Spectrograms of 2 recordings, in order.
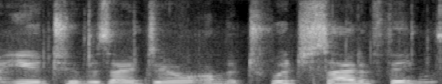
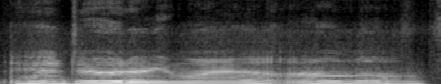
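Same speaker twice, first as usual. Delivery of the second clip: mock exhausted whine; 3 dB quieter than usual. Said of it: "someone would be like".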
